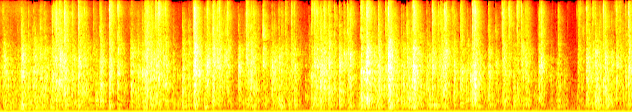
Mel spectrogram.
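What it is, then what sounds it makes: Plastic bag being crinkled. A printed plastic Ziploc Zip'n Steam bag is held aloft and scrunched and crinkled by hand. The result is a continuous stream of bright, crackly rustles with quick snapping bursts, almost no low end, and a dry, short decay.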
